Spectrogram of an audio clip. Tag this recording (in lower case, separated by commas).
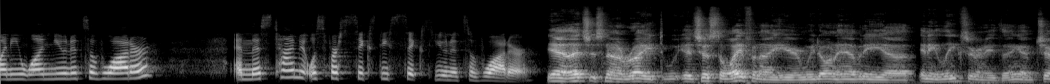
speech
